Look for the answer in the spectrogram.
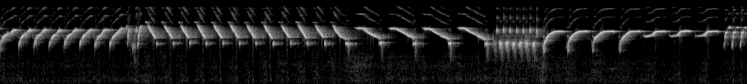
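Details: Spanish Timbrado canary, Huppe (crested), from 2020 breeding, singing training song: rapid chirped notes speeding into a dense run, descending slurred whistles, a brief buzzy trill, then rising notes and a short final trill.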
